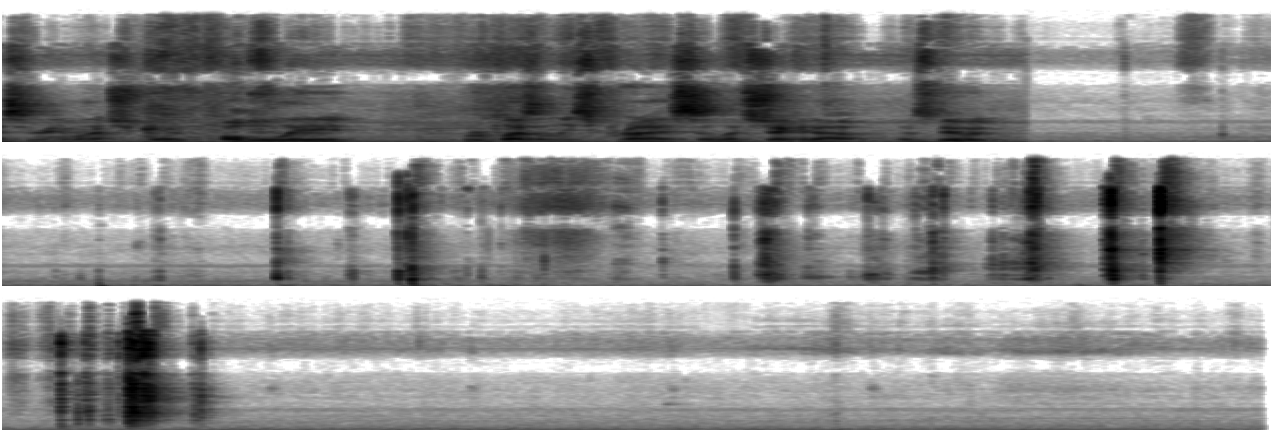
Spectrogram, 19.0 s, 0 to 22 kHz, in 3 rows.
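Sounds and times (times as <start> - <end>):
metallic clicks and scrapes: 10.0 - 12.3.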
